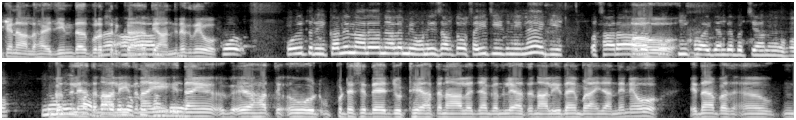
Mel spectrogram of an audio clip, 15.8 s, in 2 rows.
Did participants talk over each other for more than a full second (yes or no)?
yes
